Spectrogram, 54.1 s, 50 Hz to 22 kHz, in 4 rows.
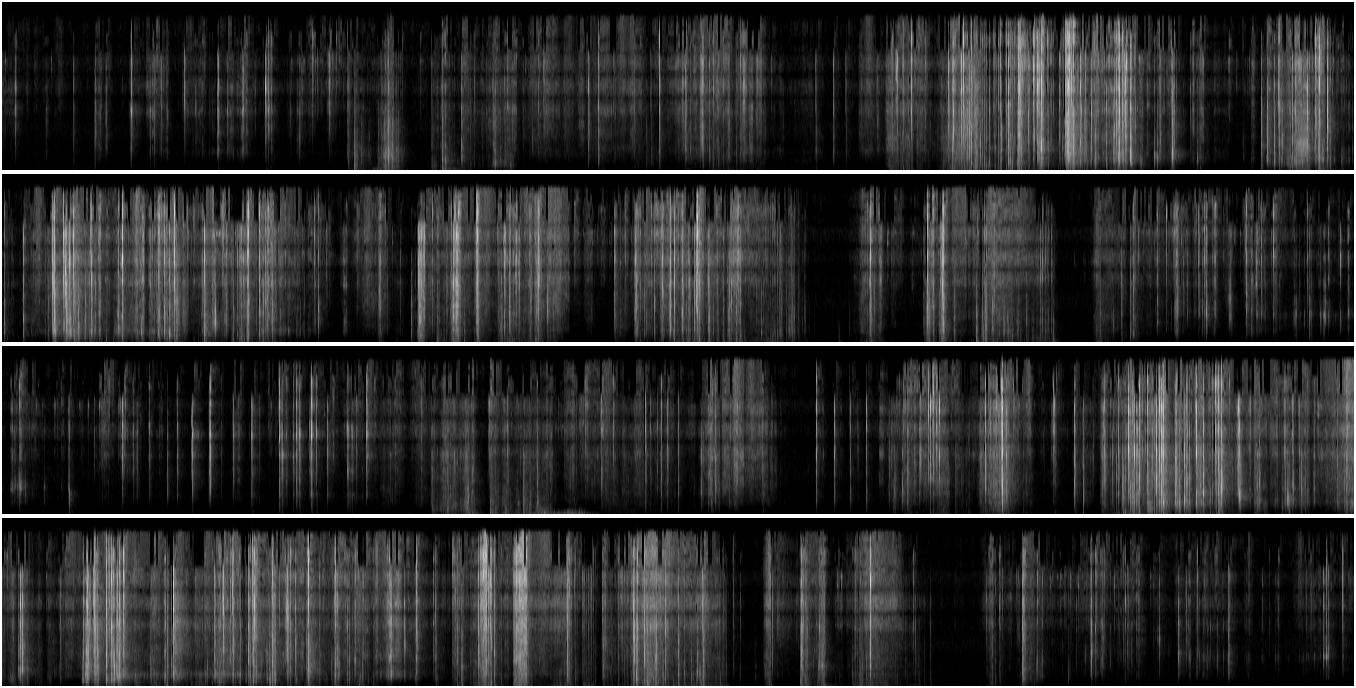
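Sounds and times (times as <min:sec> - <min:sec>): wrappers tearing and crinkling: 0:08.9 - 0:11.9, 0:12.6 - 0:16.5, 0:37.9 - 0:47.8.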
